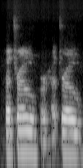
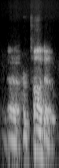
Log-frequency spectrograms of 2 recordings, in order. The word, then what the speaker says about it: Hurtado: I think it was called Hutro. I think that's how you pronounce it. Hurtado. I went to check it out, make sure I read it right. Hurtado, Chile.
